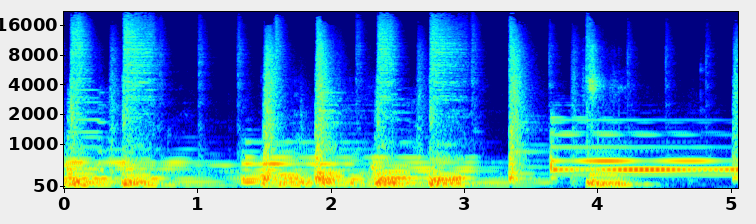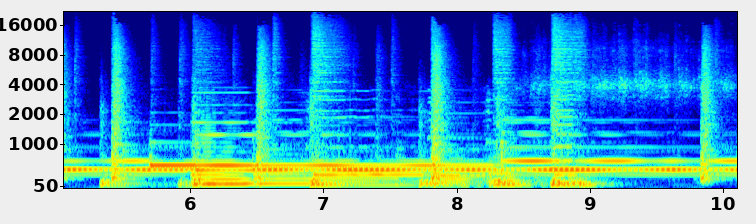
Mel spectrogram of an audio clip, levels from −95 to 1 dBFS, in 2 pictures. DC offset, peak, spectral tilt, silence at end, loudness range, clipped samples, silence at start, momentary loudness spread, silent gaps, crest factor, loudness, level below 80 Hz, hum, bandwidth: under 0.1%; -12 dBFS; -7 dB/octave; 0 s; 4 LU; under 0.1%; 0 s; 8 LU; none; 12 dB; -26 LUFS; -42 dBFS; none; over 20 kHz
